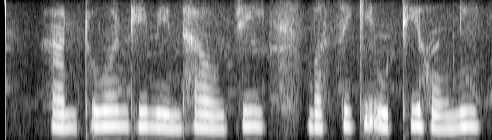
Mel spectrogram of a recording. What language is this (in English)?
Odia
